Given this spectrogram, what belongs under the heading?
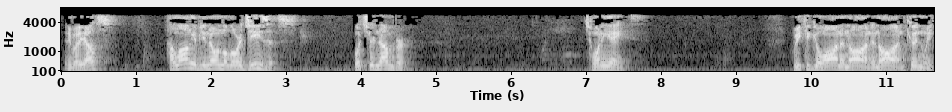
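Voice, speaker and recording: Speaking to a church congregation, a man in his fifties delivers a conversational sermon in a slightly rough voice that's a little high. He often repeats phrases and asks the room questions, and the recording is dull and lo-fi.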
